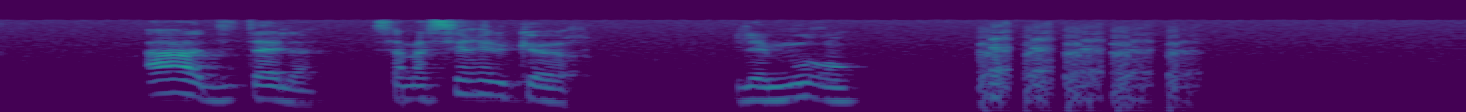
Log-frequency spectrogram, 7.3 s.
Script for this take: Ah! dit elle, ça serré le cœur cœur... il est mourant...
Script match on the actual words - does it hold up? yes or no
no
